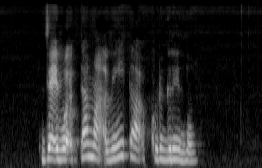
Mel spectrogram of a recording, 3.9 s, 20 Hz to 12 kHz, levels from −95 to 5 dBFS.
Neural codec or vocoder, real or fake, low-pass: codec, 32 kHz, 1.9 kbps, SNAC; fake; 10.8 kHz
